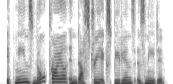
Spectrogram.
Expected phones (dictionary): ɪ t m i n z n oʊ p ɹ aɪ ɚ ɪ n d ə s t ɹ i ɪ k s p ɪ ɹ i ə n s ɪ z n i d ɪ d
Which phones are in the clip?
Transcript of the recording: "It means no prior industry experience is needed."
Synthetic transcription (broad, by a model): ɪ t m i n z n oʊ p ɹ aɪ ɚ ɪ n d ə s t ɹ i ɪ k s p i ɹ i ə n s ɪ z n i d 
